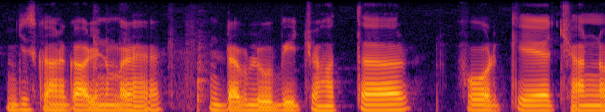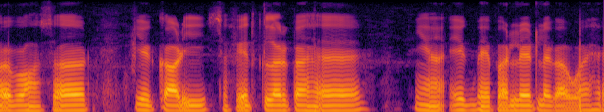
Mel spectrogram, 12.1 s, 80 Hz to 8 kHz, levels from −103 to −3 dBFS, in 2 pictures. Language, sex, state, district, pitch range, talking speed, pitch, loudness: Hindi, male, Bihar, Kishanganj, 125-140 Hz, 110 wpm, 130 Hz, -25 LUFS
